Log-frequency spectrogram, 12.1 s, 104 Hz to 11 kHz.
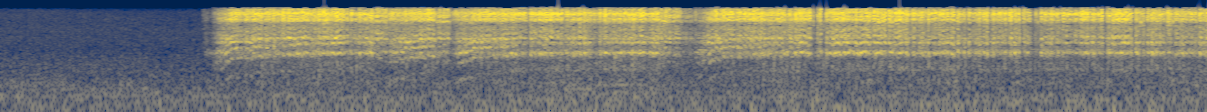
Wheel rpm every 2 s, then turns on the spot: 40, 140, 130, 130, 160, 160.
none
